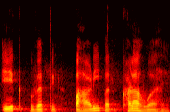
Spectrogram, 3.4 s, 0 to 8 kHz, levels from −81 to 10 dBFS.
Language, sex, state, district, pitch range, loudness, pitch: Hindi, male, Uttar Pradesh, Lucknow, 105-130 Hz, -22 LUFS, 115 Hz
